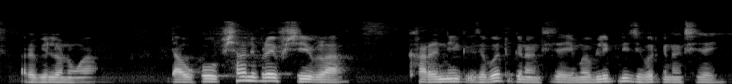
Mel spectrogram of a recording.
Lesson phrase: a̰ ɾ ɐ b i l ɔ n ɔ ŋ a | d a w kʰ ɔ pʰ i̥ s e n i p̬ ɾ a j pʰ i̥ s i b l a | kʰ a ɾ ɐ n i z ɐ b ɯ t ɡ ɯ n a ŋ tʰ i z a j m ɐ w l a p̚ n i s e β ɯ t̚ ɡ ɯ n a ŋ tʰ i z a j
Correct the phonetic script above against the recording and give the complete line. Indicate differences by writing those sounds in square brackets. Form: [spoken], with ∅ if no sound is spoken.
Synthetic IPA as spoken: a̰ ɾ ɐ b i l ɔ n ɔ ŋ a | d a w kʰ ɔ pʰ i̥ s [a] n i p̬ ɾ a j pʰ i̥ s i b l a | kʰ a ɾ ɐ n i z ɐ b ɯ t ɡ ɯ n a ŋ tʰ i z a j m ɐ [b] l [i] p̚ n i [z] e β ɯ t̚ ɡ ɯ n a ŋ tʰ i z a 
